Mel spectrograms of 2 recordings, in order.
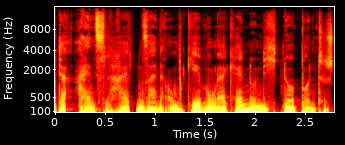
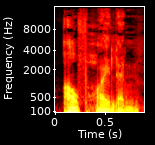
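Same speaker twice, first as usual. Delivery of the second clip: plain reading voice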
